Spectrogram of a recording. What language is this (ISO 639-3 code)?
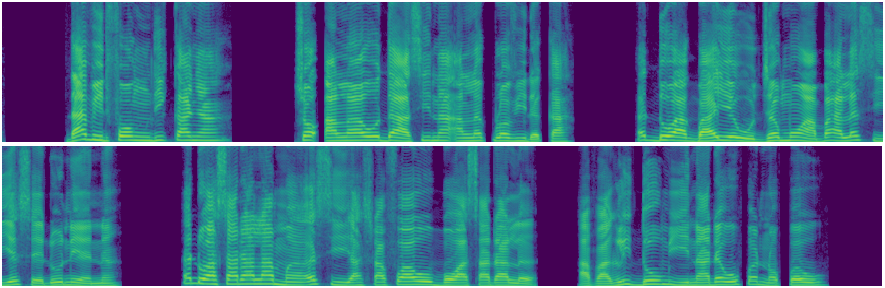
ewe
